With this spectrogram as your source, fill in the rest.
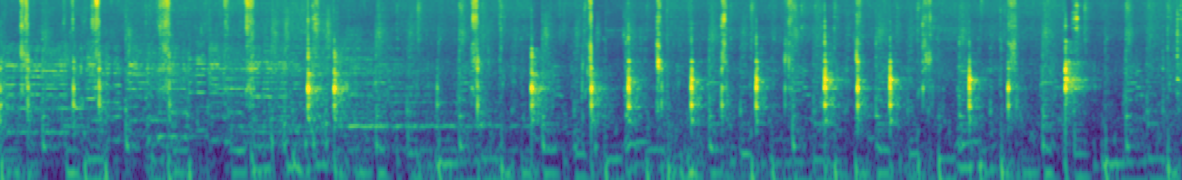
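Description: A knife slices a red bell pepper lengthwise on a cutting board, making a run of crisp, evenly paced chops that grow more regular, close and clear over a soft background sizzle.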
